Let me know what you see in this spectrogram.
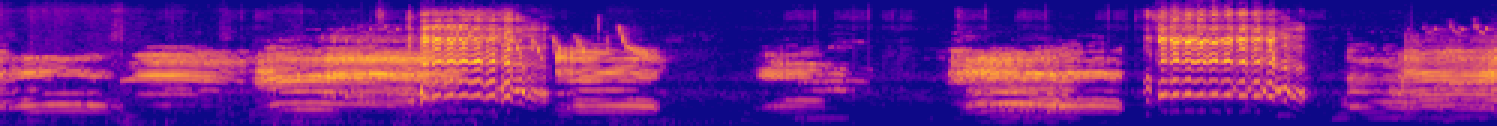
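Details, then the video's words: Sheep baaing in a string of overlapping bleats, some deep and wavering, others high and strained, with short gaps between bursts as several animals call in turn. "Sheeps Sound effects"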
